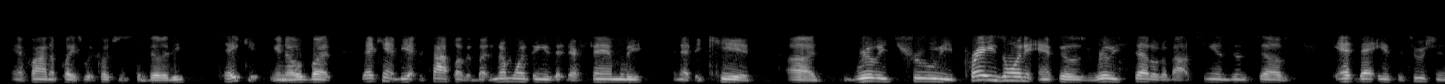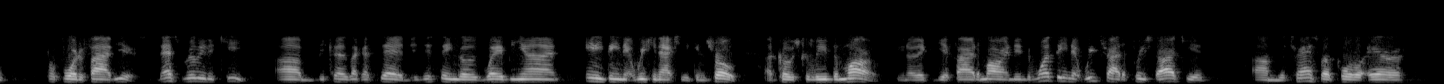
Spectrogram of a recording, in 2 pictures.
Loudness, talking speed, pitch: -28 LUFS, 215 wpm, 125 Hz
